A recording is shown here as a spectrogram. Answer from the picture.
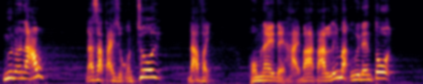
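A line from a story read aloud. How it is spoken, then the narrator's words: Deep breath, shouting. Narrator (Vietnamese): Người đàn ông hít sâu một hơi, quát lên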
